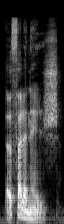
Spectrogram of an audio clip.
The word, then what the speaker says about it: œuf à la neige: So how do you pronounce the name of this dessert in French? You will say œuf à la neige.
